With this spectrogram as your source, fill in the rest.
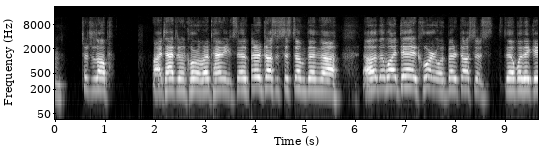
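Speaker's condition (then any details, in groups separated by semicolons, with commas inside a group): Dysarthria; crash brain damage, atlanto-occipital neck injury, severe mobility limits; weaker speech muscles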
